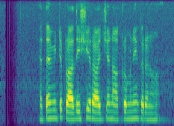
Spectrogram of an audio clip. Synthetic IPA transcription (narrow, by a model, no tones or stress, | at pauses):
æt̪əʋʋiʈəpɾaːd̪eːʃijəɾaːd͡ʒjanaːkrəmənejəkəɾənəʋa̰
